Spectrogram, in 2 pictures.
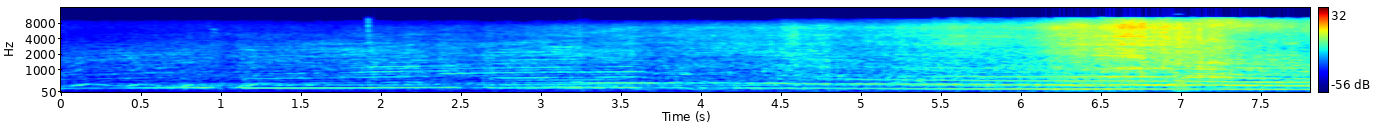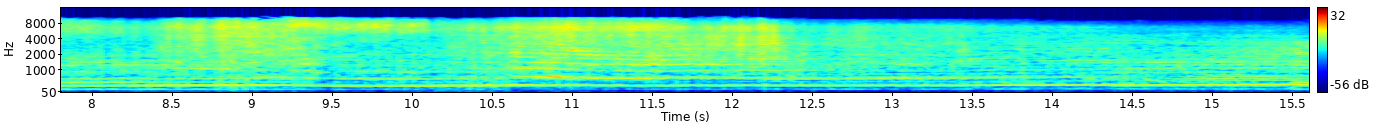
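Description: Several superbike racing motorcycle engines at high revs, their pitch rising and falling as the bikes corner and accelerate. They are fainter for the first few seconds and grow loud about five seconds in as bikes pass close.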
